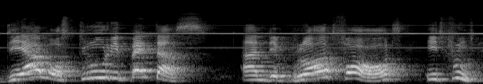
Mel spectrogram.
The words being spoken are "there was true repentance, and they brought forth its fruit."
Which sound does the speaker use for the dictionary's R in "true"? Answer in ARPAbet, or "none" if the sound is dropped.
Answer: R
